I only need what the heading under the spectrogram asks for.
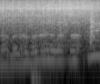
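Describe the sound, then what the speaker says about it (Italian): Chicken breast browns over low heat in a pan, giving a steady, close sizzle and frying crackle throughout with no talk. "E a fuoco lento adesso facciamo rosolare anche questo lato"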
